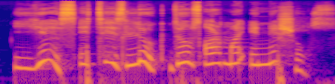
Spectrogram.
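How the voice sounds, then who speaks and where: A woman uses a put-on character voice pitched high. She speaks at a fairly slow pace with lively intonation. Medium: read story.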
